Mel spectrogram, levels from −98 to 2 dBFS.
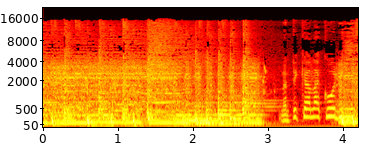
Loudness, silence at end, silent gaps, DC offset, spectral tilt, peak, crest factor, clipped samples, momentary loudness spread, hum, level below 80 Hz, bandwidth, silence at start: -18 LUFS; 0 s; none; 0.4%; -5 dB/octave; -4 dBFS; 14 dB; under 0.1%; 8 LU; none; -34 dBFS; 16 kHz; 0 s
